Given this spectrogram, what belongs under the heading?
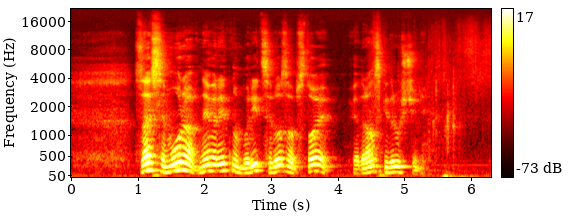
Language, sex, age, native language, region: Slovenian, male, 50-59, Slovenian, Drava region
